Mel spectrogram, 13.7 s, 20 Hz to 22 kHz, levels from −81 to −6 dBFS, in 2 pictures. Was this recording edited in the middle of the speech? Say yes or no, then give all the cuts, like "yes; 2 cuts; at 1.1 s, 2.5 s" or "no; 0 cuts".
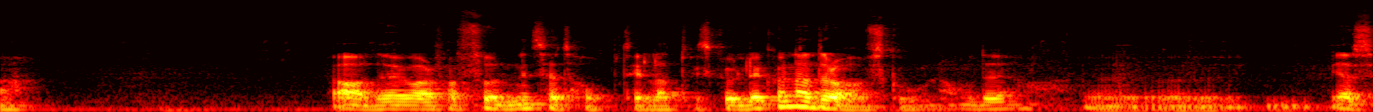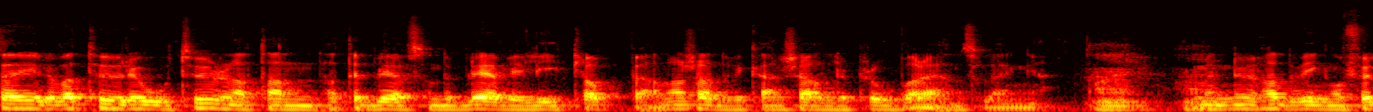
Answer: no; 0 cuts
